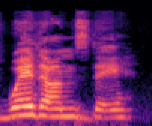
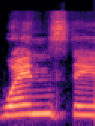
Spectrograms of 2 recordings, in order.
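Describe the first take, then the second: First: Wednesday is said with the local coastal pronunciation. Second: Wednesday is said with the standard pronunciation.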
